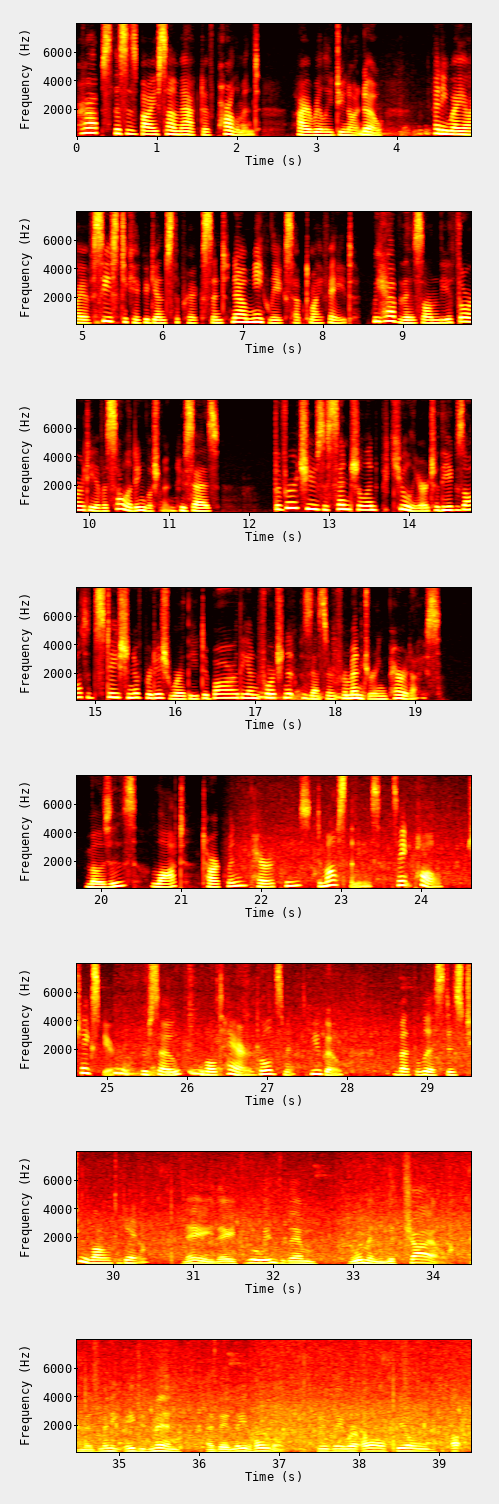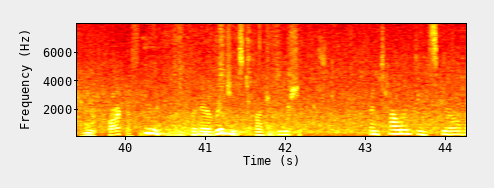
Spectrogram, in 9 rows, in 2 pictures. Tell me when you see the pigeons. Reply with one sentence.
The pigeons can be heard from 3.6 to 5.5 s, from 17.1 to 18.6 s, from 25.1 to 27.1 s and from 40.2 to 42.2 s.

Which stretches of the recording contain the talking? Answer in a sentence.
You can hear the talking from 0.0 to 3.9 s and from 4.5 to 44.2 s.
